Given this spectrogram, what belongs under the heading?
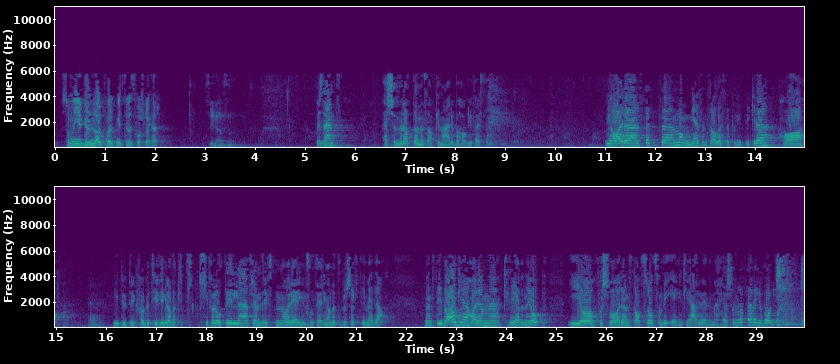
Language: Norwegian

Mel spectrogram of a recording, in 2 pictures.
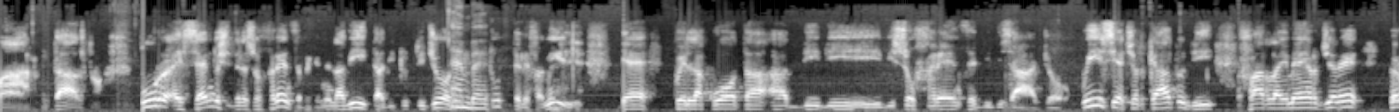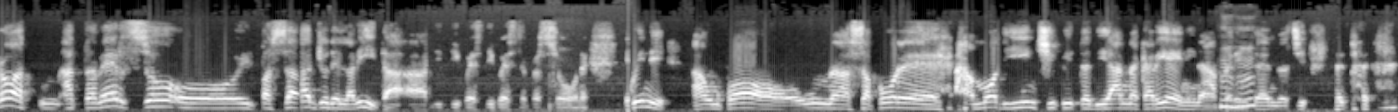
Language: Italian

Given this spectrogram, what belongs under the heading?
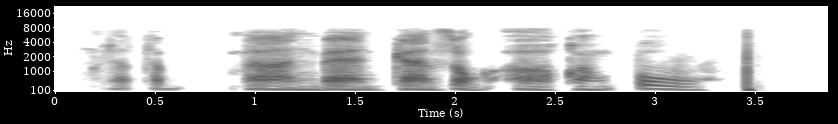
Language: Thai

